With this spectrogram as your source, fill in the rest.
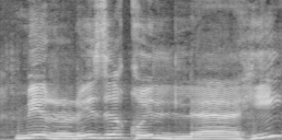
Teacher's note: قاف موٹی پڑھیں گے کیونکہ قاف حروف مستعلیہ میں سے ہے. لفظ اللہ کو ہم باریک پڑھیں گے لفظ اللہ سے پہلے زیر کی وجہ سے.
